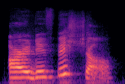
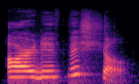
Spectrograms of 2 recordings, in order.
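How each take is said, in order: The two takes are said the same way.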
